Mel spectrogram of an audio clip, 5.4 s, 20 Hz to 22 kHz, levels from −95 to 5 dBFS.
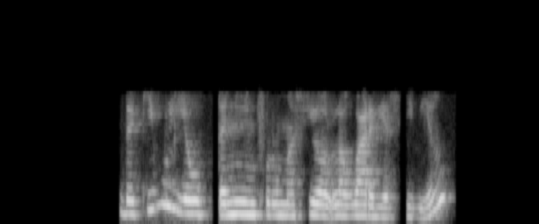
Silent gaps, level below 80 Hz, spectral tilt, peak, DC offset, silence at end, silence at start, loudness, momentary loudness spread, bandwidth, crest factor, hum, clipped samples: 2.14-2.18 s; -58 dBFS; -12 dB/octave; -4 dBFS; under 0.1%; 0.9 s; 1.2 s; -17 LUFS; 9 LU; 4.1 kHz; 14 dB; none; under 0.1%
